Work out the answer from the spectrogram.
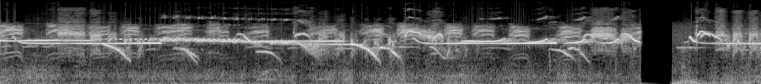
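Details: Noisy, screaming lure call of common iora used to bring birds down, made of busy layered whistles with steady tones and quick falling slurs, a brief silent break near the end, then whistling resumes.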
